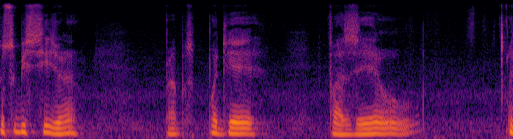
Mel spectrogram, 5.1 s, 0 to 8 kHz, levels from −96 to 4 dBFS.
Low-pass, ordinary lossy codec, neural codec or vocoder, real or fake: 7.2 kHz; none; none; real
